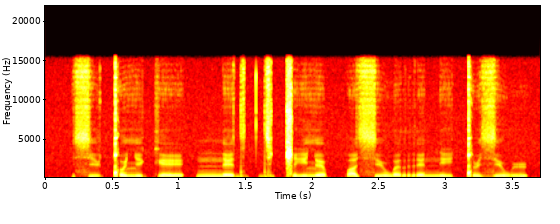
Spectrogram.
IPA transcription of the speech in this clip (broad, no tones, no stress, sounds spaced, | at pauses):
sʲ ʉ ǃ ʊ lʲ e k e | nː e d e tʲ dʲ a ǁ i lʲ ɐ pː a sʲ ʊ w ə r e n i ǃ ʉ zʲ ʊ w ʉ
